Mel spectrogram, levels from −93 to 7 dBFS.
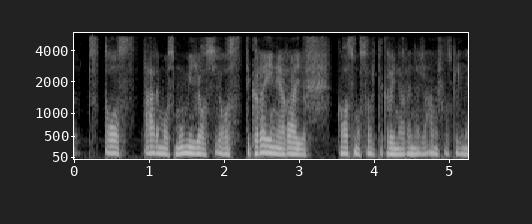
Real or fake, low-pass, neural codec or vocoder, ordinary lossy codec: real; 5.4 kHz; none; AAC, 24 kbps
